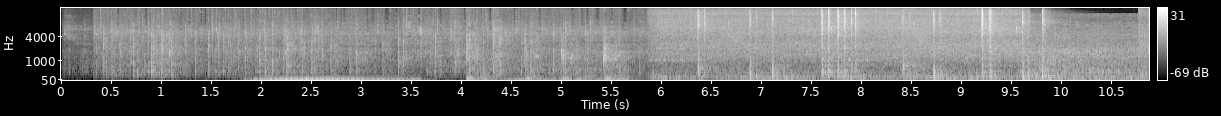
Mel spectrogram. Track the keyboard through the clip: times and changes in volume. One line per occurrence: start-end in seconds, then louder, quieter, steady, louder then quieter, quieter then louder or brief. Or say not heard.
1.9-9.9 louder.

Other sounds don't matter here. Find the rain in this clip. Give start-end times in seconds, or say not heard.
0.0-10.8.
